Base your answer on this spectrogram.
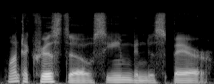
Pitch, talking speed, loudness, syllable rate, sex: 100 Hz, 140 wpm, -19 LUFS, 4.6 syllables/s, male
